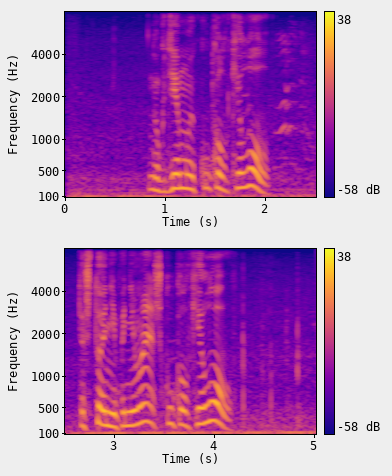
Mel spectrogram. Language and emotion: Russian, angry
